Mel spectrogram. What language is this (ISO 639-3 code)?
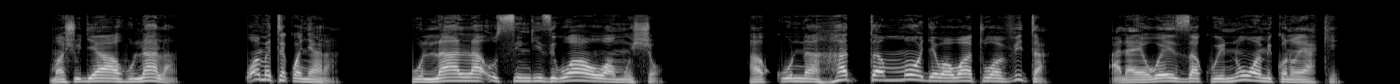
swa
